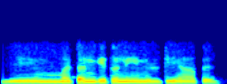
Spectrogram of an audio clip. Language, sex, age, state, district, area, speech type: Urdu, male, 18-30, Delhi, South Delhi, urban, conversation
